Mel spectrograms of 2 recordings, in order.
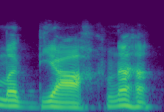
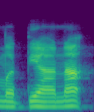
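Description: First: An h sound is heard before the n. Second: No h sound is heard before the n. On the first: This is the Sanskrit form. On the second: This is the southern adapted form.

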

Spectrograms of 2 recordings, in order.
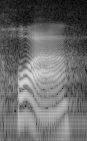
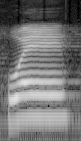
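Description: First: The word ends with an 'ah' vowel. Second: The word ends with an 'eh' vowel. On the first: The word is used in its ordinary, unchanged form. "and the other one is hoa" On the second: The word is changed to show respect by avoiding a royal name. "One is hue"

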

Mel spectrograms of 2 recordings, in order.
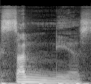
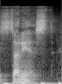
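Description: First: The n sound is strong and held long. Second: The n sound is weak and short. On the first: The speaker calls it right. "you can hear that double N. It's really strong" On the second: The speaker calls it wrong. "You don't say sunniest"

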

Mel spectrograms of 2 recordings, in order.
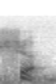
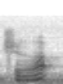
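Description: First: It starts with sh and has a falling tone. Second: It starts with zh and has a rising tone. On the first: "四声射" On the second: "二声折"

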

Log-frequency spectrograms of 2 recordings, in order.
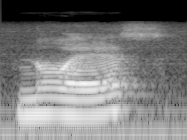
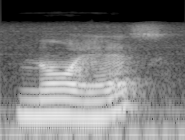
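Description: No difference in how they are said.

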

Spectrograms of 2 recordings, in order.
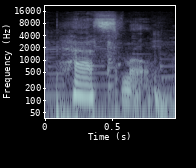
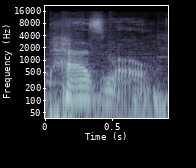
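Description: First: The middle consonant is a soft S sound. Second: The middle consonant is a buzzing Z sound. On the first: The speaker calls it right. "No Z in it" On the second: The speaker calls it wrong. "it confuses some Japanese when said like that"

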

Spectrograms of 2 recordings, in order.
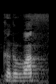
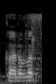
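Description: First: The word is pronounced tightly, with firm force. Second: The word is pronounced loosely, without firm force. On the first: The speaker calls it right. "ਕਰਵਤ ਉਚਾਰਨ ਕਰਨਾ ਕਸ ਕੇ" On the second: The speaker calls it wrong. "ਕਰਵਤ ਨਹੀਂ ਕਹਿਣਾ"

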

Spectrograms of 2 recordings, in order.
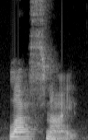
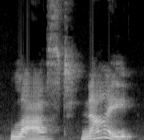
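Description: First: The T at the end of 'last' is dropped. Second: The T at the end of 'last' is pronounced. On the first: "The T falls away when it comes between two other consonants" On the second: "Last night becomes last night"

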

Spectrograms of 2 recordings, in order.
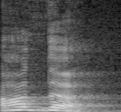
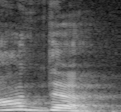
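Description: Both takes have the same delivery.

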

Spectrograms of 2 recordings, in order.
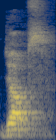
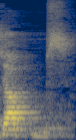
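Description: First: The word ends with an s sound. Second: The word ends with a z sound. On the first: The speaker calls it wrong. "ಜಾಬ್ಸ್ ಅಲ್ಲ" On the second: The speaker calls it right. "ಬಿ ಮತ್ತು ಝೆಡ್ ಒಟ್ಟಿಗೆ ಬರುತ್ತಲ್ವಾ"

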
